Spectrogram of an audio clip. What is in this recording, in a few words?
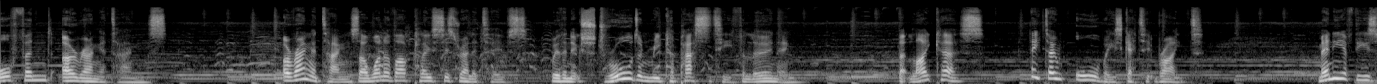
Documentary, South Wales; Orangutan Jungle School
